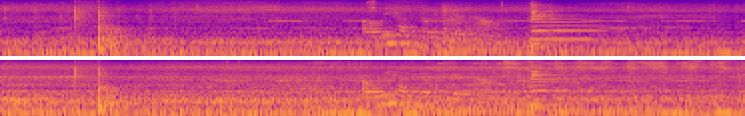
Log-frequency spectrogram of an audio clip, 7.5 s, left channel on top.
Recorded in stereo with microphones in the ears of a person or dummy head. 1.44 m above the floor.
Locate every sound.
0.7 s a crack: 50° right (ahead or behind), 1.5 m
3.6 s a woman speaking: 25° right (ahead or behind), 1.0 m
5.3 s a guitar: 50° right (ahead or behind), 3.5 m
